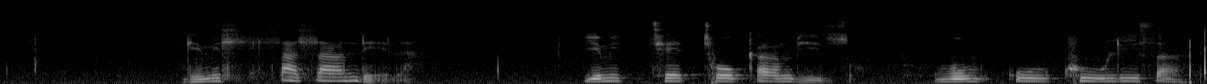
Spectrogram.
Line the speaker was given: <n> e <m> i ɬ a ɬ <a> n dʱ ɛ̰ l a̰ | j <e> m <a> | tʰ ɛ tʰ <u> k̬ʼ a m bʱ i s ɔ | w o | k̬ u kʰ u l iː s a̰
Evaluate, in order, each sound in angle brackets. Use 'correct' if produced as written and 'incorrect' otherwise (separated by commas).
incorrect, correct, correct, correct, incorrect, incorrect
